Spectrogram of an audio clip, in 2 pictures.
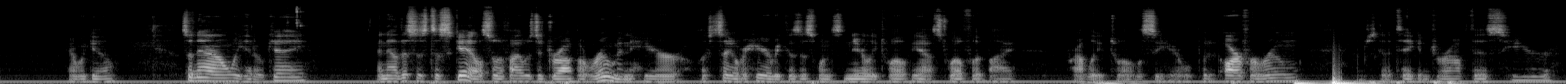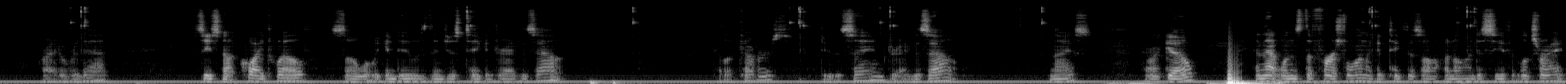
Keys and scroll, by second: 12.4 r.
